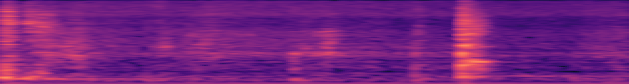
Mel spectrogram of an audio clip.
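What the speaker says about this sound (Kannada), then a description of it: "ಇವನ್ನ ಹುರಿಯುತ್ತೇನೆ ರೀ" Green tomato chutney ingredients roasted and stirred in a kadai, a low frying sizzle broken by several scraping stir strokes and one sharper clatter near the end, close up with no voices.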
